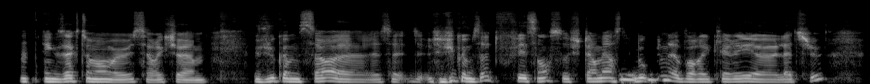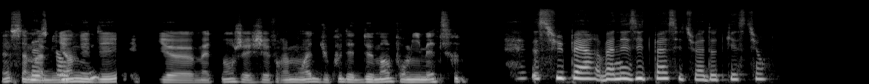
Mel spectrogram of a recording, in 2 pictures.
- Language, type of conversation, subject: French, advice, Comment faire pour gérer trop de tâches et pas assez d’heures dans la journée ?
- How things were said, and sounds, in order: laughing while speaking: "vu comme ça"; other background noise; chuckle; tapping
